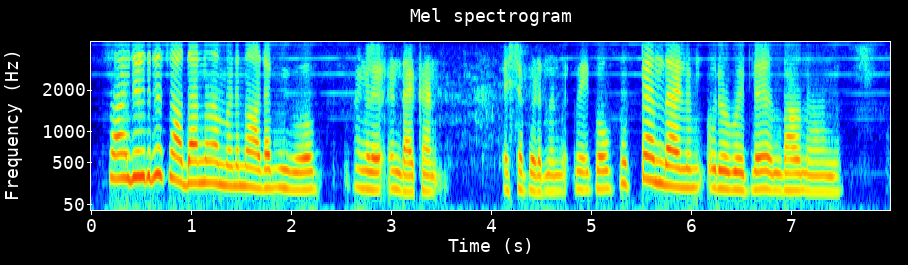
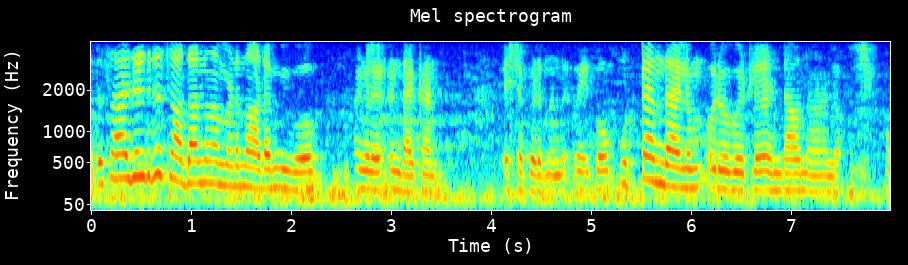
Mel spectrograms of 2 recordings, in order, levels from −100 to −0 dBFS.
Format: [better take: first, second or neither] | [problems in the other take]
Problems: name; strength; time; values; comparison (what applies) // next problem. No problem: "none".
second | noise reduction (neural separator model SepFormer WHAM!)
